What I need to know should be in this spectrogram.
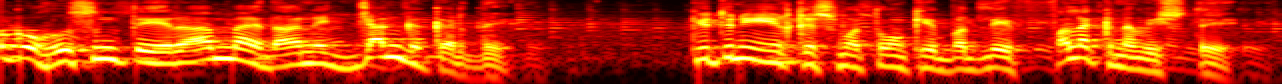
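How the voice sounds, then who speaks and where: Faint music sits in the background. A man is speaking. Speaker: poetry reciter. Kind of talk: poetry reading. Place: home room. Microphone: lapel.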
